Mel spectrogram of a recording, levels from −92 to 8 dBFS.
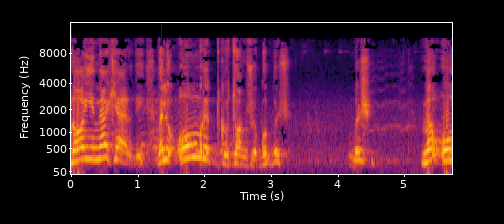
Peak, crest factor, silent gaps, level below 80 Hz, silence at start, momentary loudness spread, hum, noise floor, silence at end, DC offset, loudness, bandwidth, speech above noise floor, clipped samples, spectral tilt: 0 dBFS; 14 dB; none; -50 dBFS; 0 s; 12 LU; none; -44 dBFS; 0 s; under 0.1%; -13 LUFS; 11.5 kHz; 31 dB; under 0.1%; -4 dB/octave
